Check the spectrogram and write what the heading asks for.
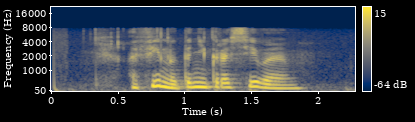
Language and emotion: Russian, neutral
